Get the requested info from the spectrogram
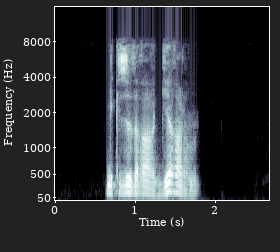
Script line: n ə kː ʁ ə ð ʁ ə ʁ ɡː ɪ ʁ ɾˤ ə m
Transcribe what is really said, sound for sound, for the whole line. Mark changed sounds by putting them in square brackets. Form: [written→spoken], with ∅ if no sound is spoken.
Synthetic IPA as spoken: n ə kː [ʁ→z] ə ð ʁ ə ʁ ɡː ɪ ʁ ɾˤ ə m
